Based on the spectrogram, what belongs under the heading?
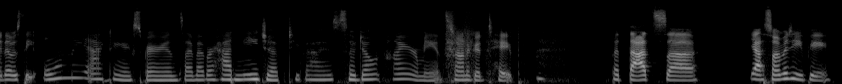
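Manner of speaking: normal talking voice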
